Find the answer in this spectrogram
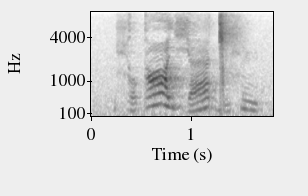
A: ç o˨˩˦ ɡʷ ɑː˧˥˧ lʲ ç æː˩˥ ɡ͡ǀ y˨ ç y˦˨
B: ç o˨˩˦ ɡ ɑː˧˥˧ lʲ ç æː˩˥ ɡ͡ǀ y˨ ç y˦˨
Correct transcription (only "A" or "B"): B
